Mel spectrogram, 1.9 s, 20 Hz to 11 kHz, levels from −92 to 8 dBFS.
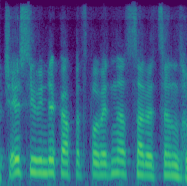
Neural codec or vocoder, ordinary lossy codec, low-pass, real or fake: codec, 16 kHz in and 24 kHz out, 0.8 kbps, FocalCodec, streaming, 65536 codes; Opus, 24 kbps; 9.9 kHz; fake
